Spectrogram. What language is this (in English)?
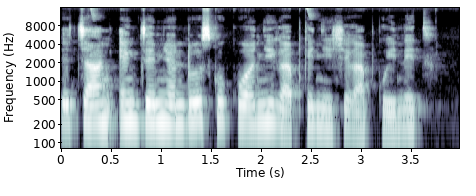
Kalenjin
